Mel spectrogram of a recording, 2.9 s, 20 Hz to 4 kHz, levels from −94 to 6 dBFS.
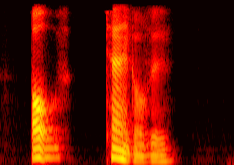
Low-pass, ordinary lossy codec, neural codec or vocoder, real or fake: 3.6 kHz; MP3, 32 kbps; codec, 16 kHz, 0.5 kbps, FunCodec, trained on Chinese and English, 25 frames a second; fake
